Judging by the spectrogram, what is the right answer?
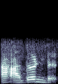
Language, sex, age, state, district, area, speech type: Malayalam, female, 18-30, Kerala, Kottayam, rural, conversation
